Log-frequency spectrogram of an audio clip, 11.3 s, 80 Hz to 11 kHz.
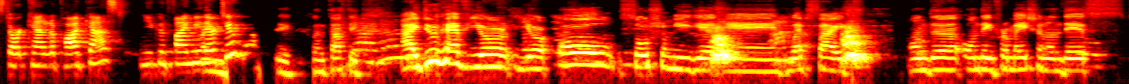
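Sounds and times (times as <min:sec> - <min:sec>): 
speech: 0:00.0 - 0:11.2
dog barking excitedly: 0:07.1 - 0:07.6, 0:08.4 - 0:08.9.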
